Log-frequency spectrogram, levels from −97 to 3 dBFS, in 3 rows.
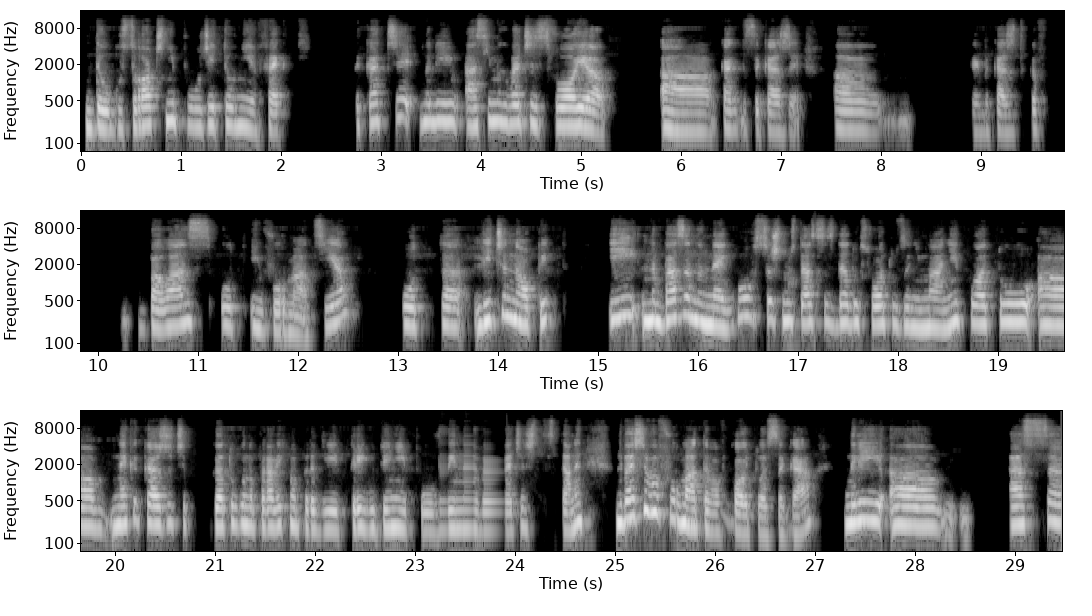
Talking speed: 130 wpm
